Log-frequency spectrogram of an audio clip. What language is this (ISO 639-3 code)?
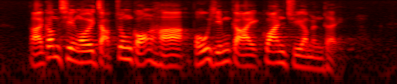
yue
